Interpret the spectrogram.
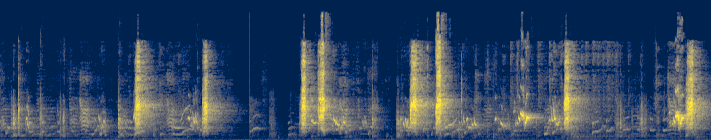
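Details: Budgerigars warbling as a stimulating sound for budgies, bursts of harsh high chatter and clicking squawks separated by short quieter pauses, with thin rising whistles mixed in.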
